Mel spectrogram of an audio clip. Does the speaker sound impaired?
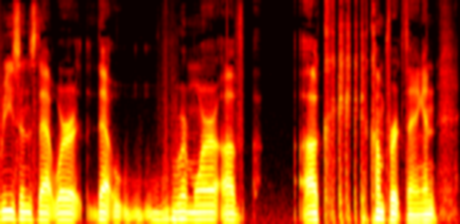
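Yes: stuttering; past periods of heavy struggle, now less of a barrier; tightening during blocks, struggle in technical talk, can modify stutter; here prolonged sounds, blocks.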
